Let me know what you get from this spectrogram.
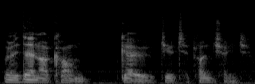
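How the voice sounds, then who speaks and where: Low-voiced young man, bright tone. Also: unhurried, breathy edge. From Birmingham, England. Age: late 20s. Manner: careful, read-aloud delivery with occasional restarts. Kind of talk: scripted personal vlog.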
